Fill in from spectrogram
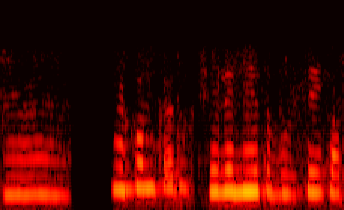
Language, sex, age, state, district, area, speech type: Bengali, female, 18-30, West Bengal, Malda, urban, conversation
